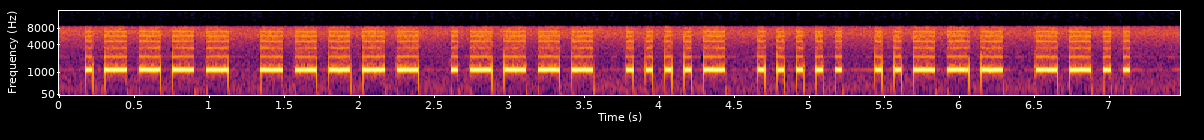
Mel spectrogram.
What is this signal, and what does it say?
Morse code, heard as a keyed tone, about 18 wpm, 1160 Hz. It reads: 101452Z
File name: mrx / mrx082 20wpm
